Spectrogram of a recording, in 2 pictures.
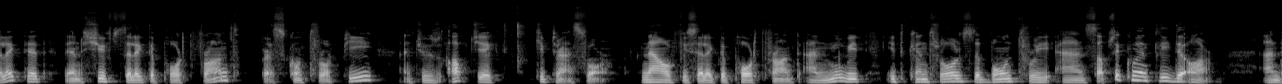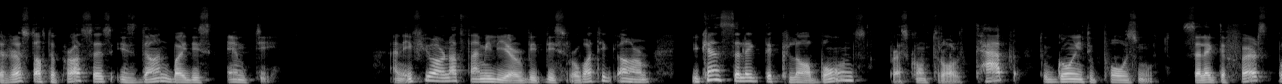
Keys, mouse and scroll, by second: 1.4 shift+click, 2.7 ctrl+p, 6.2 ctrl+z, 7.4 click, 7.4 g, 9.2 g, 12.6 g, 22.3 ctrl+Tab.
